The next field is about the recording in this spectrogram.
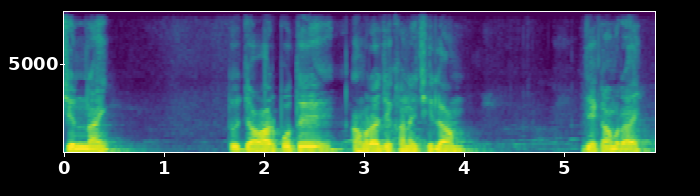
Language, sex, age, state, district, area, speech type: Bengali, male, 18-30, West Bengal, Uttar Dinajpur, urban, spontaneous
